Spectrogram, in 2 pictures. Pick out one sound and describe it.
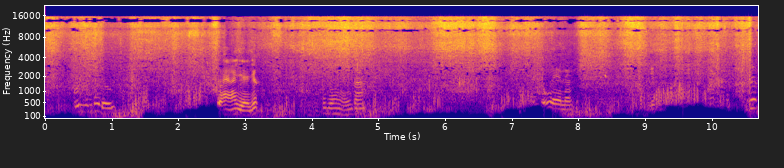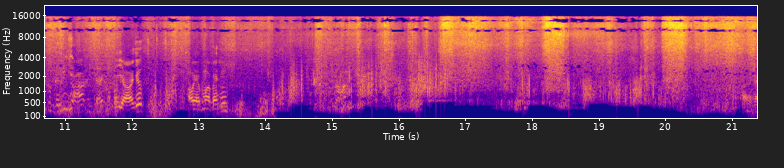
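Dry straw rustles and crunches under hands and feet.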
